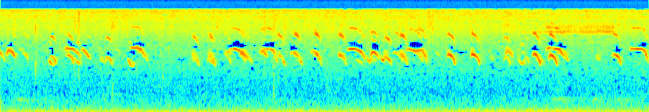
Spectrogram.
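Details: Village hens and chicks feeding in a protective cage on a clear summer day; roughly three or four shrill falling peeps per second from several chicks, uneven in timing, beside a steady low rumble.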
